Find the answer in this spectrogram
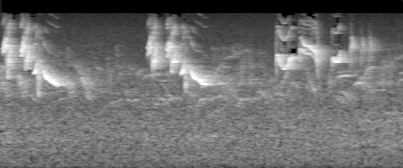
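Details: Song thrush singing: a bright, high, descending trilled phrase given twice in a row, then a different whistled phrase with sharp high notes, over a light hiss of background noise.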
